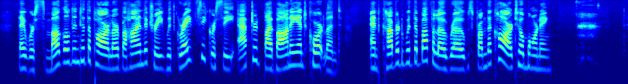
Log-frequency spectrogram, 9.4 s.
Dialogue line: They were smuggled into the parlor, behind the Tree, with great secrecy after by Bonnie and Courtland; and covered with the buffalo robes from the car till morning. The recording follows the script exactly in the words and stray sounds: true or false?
false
